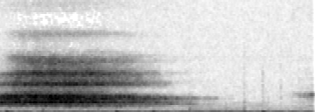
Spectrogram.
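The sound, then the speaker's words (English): Soft, gentle breathing during a guided meditation: one long airy exhale, loudest early on and slowly fading over about two seconds, then near quiet with no speech. “Taking a soft, gentle breath up into your heart center, gently breathing in and out.”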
